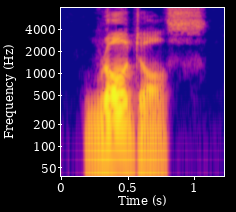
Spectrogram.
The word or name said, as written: Rhodos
